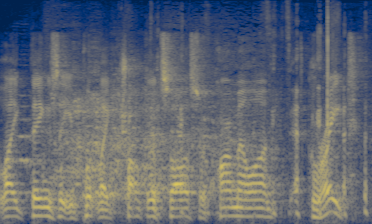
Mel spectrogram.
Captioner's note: laughter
